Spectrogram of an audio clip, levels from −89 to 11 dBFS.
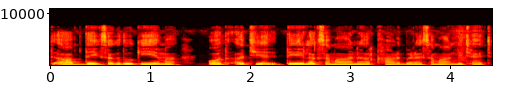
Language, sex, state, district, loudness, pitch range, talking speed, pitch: Garhwali, male, Uttarakhand, Tehri Garhwal, -23 LUFS, 125-145 Hz, 215 wpm, 140 Hz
